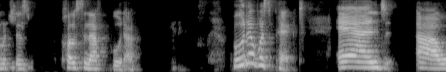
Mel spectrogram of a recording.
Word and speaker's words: Bodø: which people often say how do you say buddha and i guess the easiest way is just think of the the great buddha the the you just say buddha that but there's an o that looks like this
